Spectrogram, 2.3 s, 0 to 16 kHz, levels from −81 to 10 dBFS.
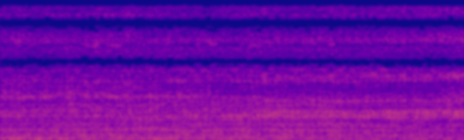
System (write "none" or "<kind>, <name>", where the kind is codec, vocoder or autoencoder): codec, SNAC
